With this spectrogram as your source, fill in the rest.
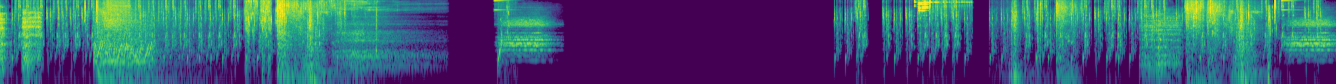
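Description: Rapid popping shots and wet splats come from a video game in dense bursts.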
